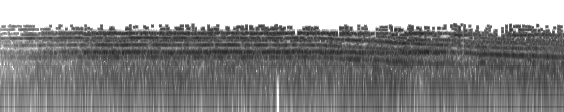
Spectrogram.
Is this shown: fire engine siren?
yes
